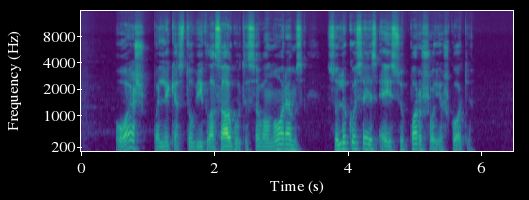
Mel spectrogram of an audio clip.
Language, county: Lithuanian, Marijampolė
